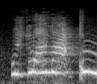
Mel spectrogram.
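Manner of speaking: squeaky put-on voice of a parent who won't let go; possessive mother. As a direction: ham up a clingy parent claiming her child. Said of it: "Kamu bilang apa?".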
